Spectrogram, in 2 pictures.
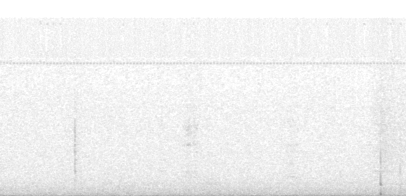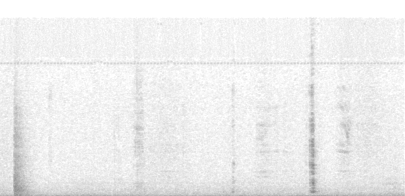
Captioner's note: tapping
